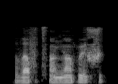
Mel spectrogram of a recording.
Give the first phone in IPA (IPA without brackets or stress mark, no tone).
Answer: ð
